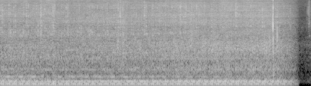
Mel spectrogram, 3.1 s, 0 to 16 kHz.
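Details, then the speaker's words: Rebuilt Porsche 928 V8 after oil change, warm after a 20–25 minute run with some hard driving: smooth, even idle with deep burble; previous ticking gone, exhaust not very black. "sound pretty good I think not I'm not hearing that Ticky tackling noise that I could hear before um it's pretty smooth around the bous yeah not bad exhaust is not crazy black either"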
